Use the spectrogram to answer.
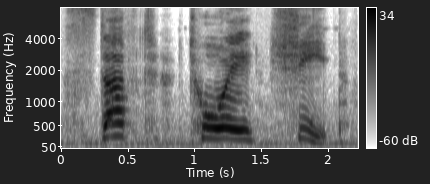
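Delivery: drawn-out label reading. Shown as a demonstration. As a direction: spell out "Stuffed toy sheep" slowly. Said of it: "and it just says".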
